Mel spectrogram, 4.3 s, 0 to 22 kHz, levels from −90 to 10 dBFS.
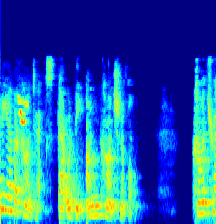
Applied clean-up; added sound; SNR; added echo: neural mask model Resemble Enhance denoiser.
